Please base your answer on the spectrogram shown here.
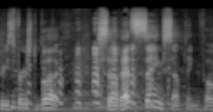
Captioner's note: everyone laughing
